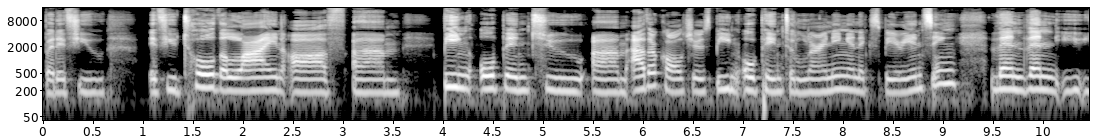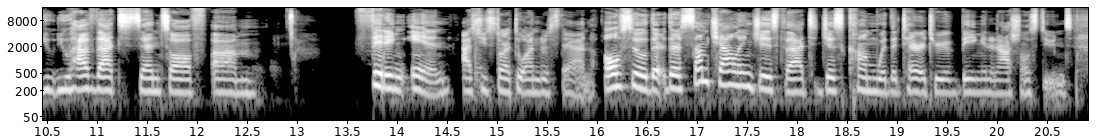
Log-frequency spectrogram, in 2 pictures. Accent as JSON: {"language": "English", "country": "Ghana", "moved": "yes", "lives_now": "United States", "said": "I'm originally from Ghana"}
